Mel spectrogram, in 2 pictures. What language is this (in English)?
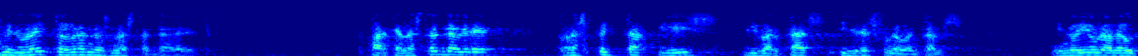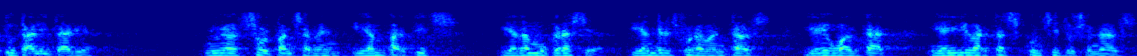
Catalan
